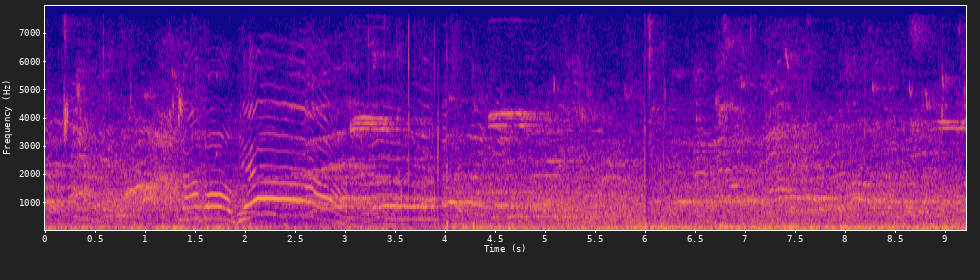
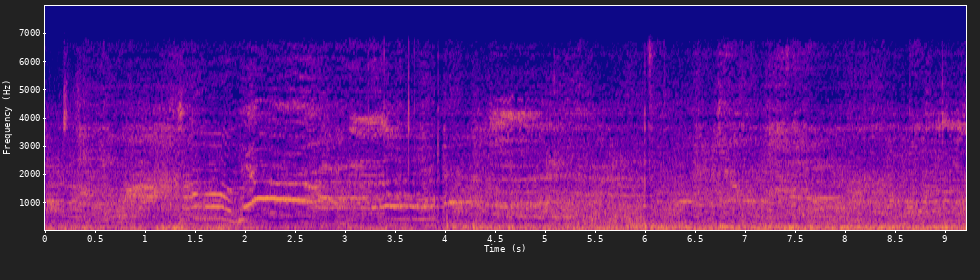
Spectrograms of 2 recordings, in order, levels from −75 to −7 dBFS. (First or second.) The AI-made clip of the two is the second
